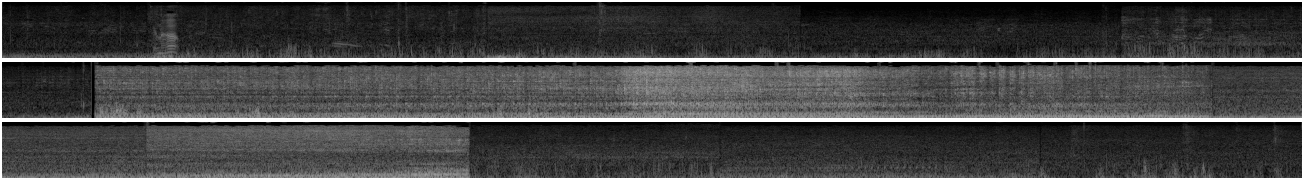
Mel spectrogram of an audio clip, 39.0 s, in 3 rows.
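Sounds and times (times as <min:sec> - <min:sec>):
car engines revving: 0:12.4 - 0:30.7.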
